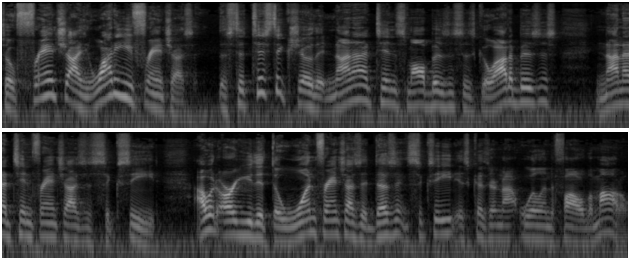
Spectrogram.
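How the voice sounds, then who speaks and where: A man talks with a fairly high pitch and lively intonation at a fairly quick pace. He has a normal speaking voice. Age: 60s. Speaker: franchise company founder. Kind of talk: casual interview.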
